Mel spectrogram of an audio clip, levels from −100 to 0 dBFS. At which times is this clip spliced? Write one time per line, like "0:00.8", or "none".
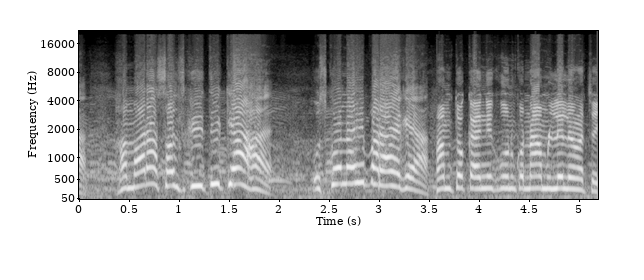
0:03.6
